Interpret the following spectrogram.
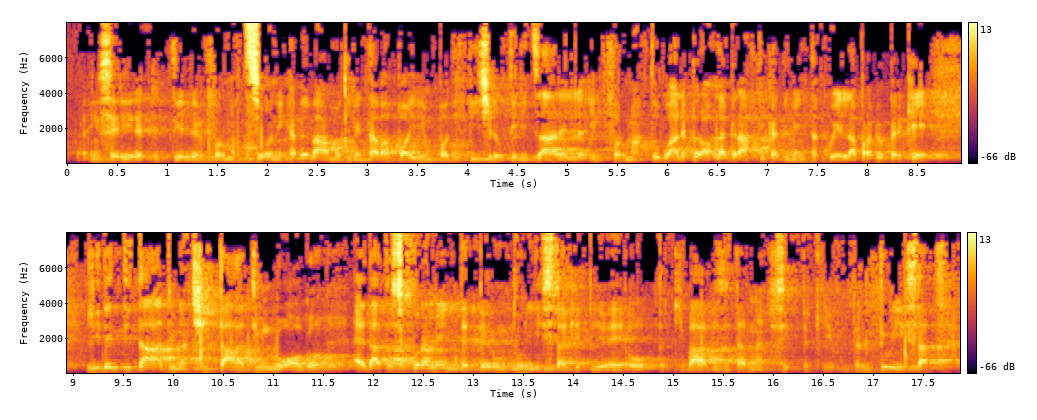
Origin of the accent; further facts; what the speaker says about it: Bolzano, Trentino-Alto Adige, Italy; credo che tutti proveniamo da Bolzano, quindi conosciamo la nostra città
